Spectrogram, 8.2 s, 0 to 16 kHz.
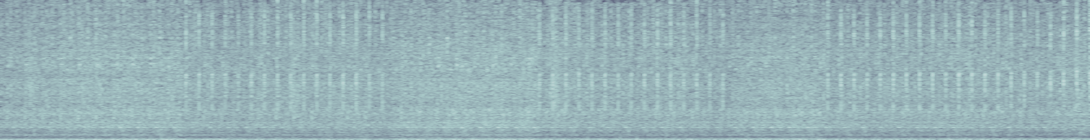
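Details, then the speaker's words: Toyota pickup with swapped 3.4L V6 at idle: fast, fairly even tick near four per second over the engine note from one vacuum switching valve (VSV) clicking loudly, goes quiet when revved; owner unsure why, will check plumbing. "all right guys this thing's running pretty good but my one of my vsv's is clicking really if i loud it it gets quiet"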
